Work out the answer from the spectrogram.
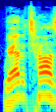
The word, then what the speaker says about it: Rattata: Believe me, Rattatas attack me every time I take a 3-foot movement from anywhere.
